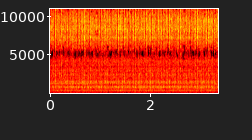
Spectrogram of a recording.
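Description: A sewing machine stitches straight seams in fabric, giving a continuous even mechanical hum with a fast, steady rhythm throughout, close and moderately loud, with no talking.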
